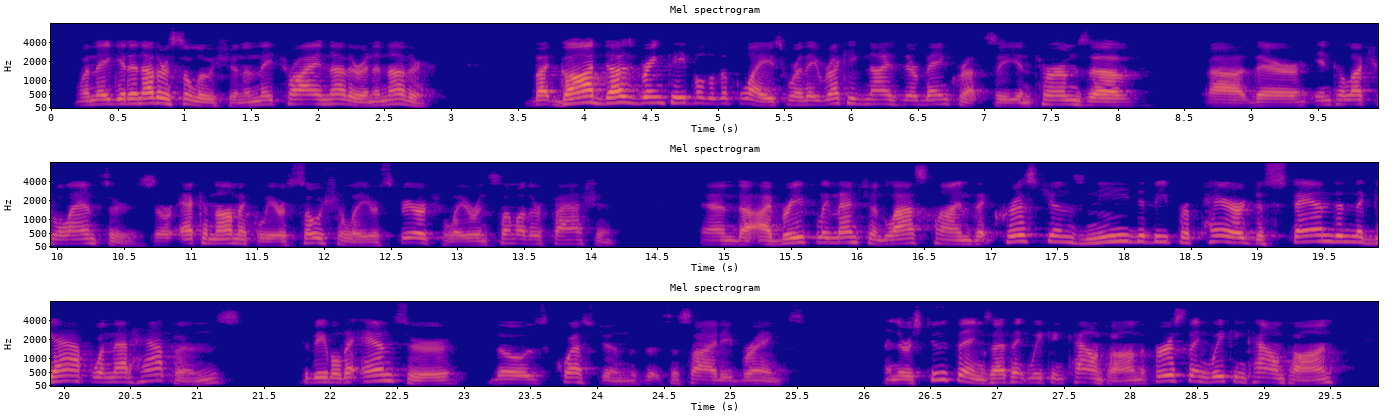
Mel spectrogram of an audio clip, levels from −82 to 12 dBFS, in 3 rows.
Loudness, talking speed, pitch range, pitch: -30 LUFS, 180 wpm, 130-185 Hz, 160 Hz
